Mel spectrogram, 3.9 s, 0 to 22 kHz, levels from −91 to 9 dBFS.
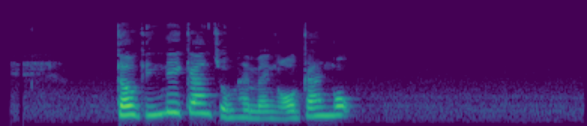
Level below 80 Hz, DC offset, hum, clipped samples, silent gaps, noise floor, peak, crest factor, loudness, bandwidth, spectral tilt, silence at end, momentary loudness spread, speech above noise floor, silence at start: -90 dBFS; under 0.1%; none; under 0.1%; none; -68 dBFS; -8 dBFS; 22 dB; -28 LUFS; 10.5 kHz; -6 dB/octave; 1.6 s; 11 LU; 41 dB; 0.8 s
